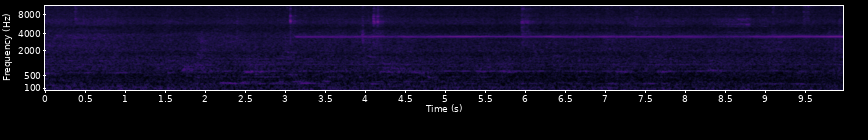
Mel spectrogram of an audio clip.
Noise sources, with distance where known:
amplified speech

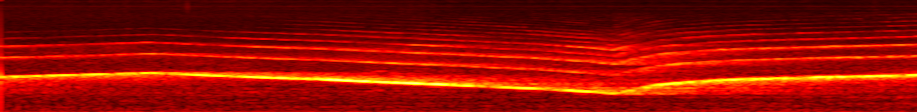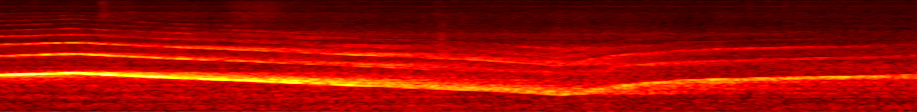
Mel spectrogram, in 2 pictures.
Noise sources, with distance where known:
unidentified alert signal, near

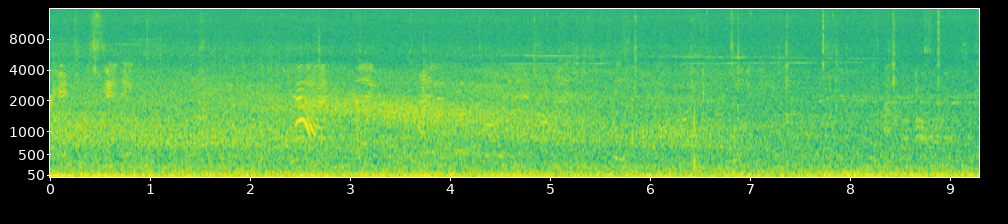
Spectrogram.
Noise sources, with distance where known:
person or small group talking, near

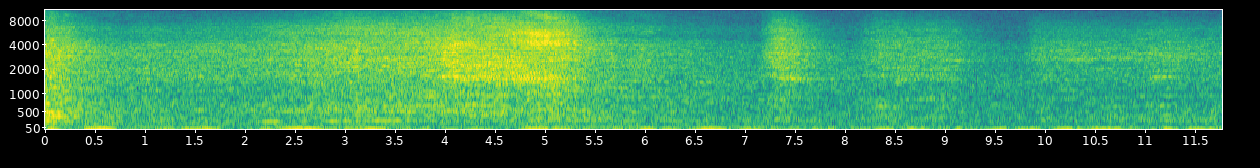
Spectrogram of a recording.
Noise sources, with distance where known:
medium-sounding engine, near

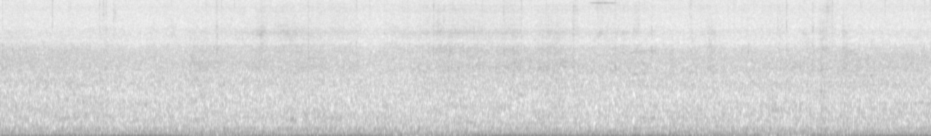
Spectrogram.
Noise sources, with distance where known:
background noise

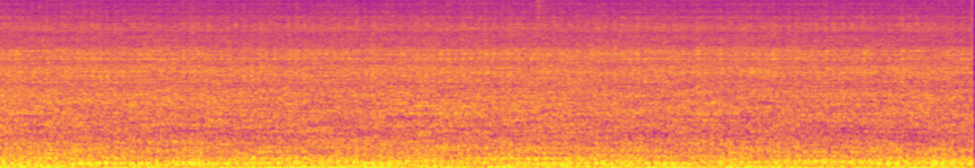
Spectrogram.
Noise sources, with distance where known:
engine of unclear size, near

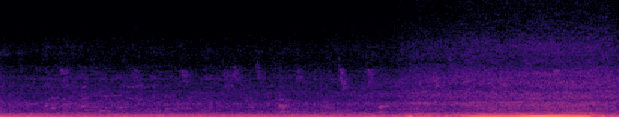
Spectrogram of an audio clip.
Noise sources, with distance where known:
engine of unclear size, near
person or small group talking, far
dog barking or whining, far

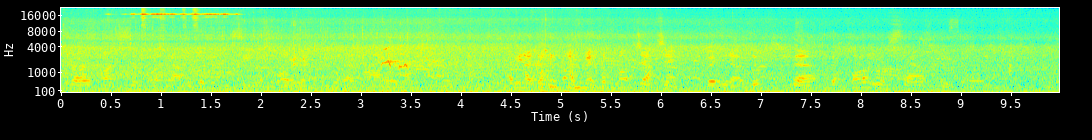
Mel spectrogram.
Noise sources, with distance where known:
person or small group talking

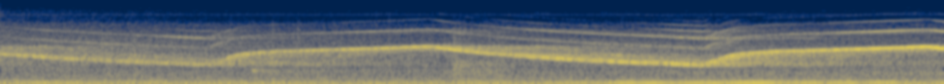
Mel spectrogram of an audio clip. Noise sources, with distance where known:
siren, near

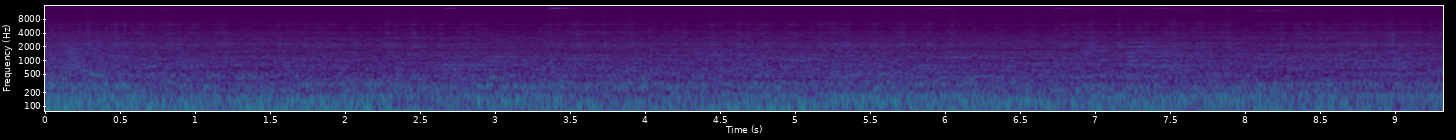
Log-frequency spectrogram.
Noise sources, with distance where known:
engine of unclear size

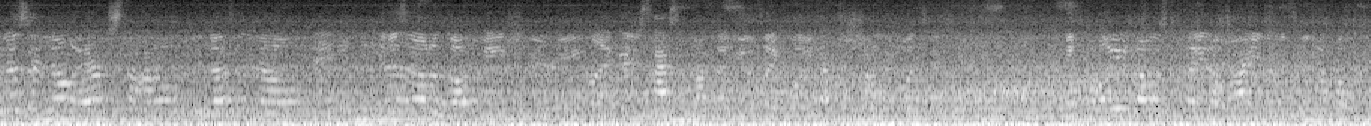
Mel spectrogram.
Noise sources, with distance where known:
person or small group talking, near

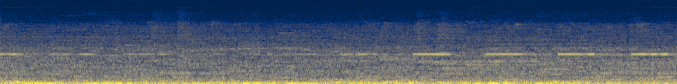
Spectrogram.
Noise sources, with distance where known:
reverse beeper

